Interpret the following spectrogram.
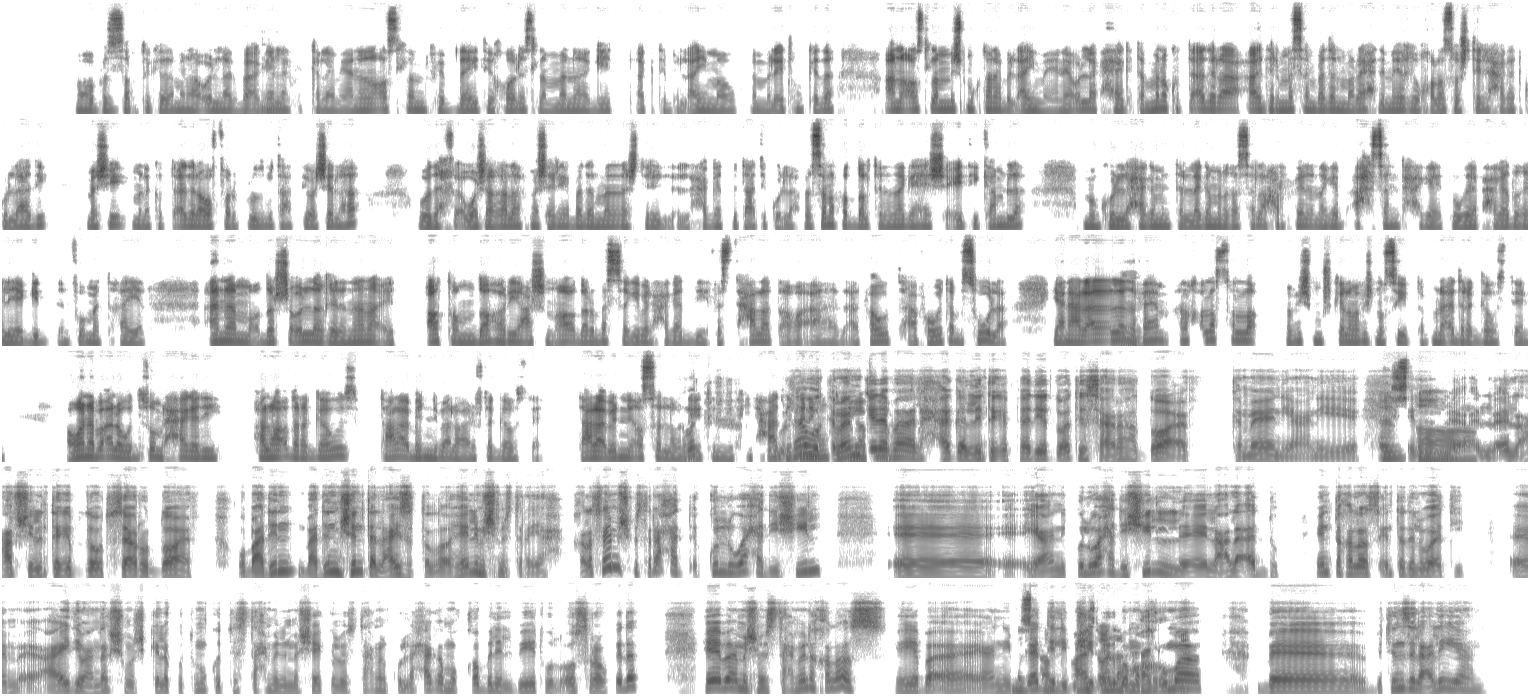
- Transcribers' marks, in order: other background noise; sniff; unintelligible speech
- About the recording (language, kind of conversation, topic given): Arabic, advice, إزاي نحل الخلاف على تقسيم الحاجات والهدوم بعد الفراق؟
